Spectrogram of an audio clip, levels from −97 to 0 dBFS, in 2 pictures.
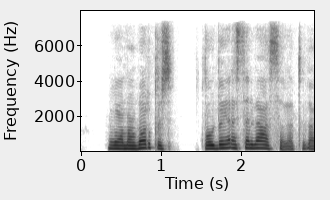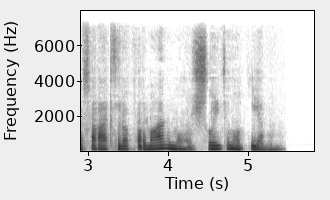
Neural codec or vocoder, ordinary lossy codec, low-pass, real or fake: codec, 16 kHz, 1 kbps, FunCodec, trained on Chinese and English, 50 frames a second; AAC, 48 kbps; 7.2 kHz; fake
